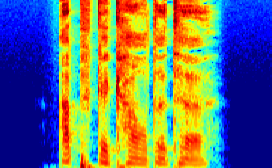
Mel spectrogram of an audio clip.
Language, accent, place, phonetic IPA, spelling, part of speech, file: German, Germany, Berlin, [ˈapɡəˌkaʁtətə], abgekartete, adjective, De-abgekartete.ogg
- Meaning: inflection of abgekartet: 1. strong/mixed nominative/accusative feminine singular 2. strong nominative/accusative plural 3. weak nominative all-gender singular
